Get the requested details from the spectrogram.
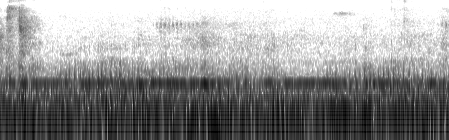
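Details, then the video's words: A sleeping domestic cat snoring: a steady, low, continuous rumble that runs through the whole stretch, with a faint steady hum and a few soft, brief higher rustles. "Sleepy Snoring Cat"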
